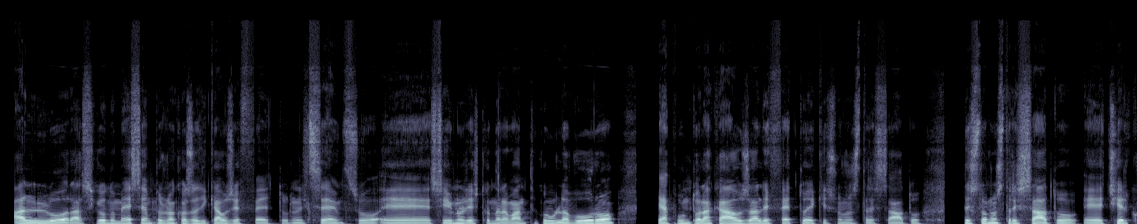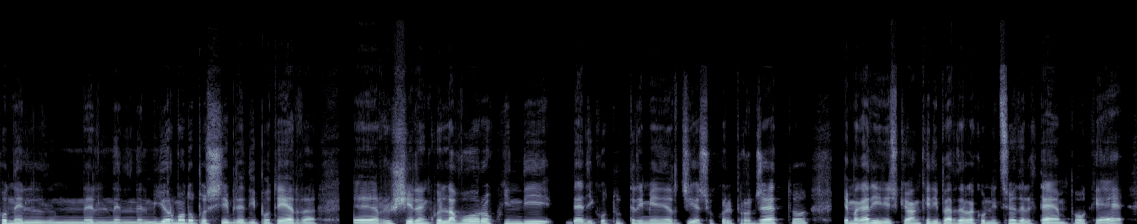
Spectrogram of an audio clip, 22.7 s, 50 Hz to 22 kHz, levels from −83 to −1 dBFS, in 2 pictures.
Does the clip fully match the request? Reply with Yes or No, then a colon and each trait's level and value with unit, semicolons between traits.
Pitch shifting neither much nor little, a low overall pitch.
Yes: average, 3.8 semitones; low, 130 Hz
